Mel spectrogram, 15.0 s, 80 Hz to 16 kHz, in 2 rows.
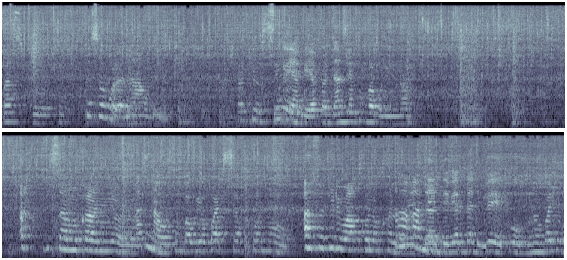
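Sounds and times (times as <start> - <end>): woman talking: 0.0 - 2.3, 3.1 - 5.6, 7.8 - 15.0
food sizzling in a pan: 0.0 - 15.0.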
